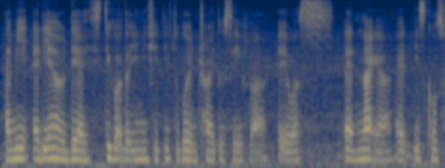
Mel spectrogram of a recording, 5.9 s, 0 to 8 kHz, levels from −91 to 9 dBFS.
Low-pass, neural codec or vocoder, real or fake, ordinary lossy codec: none; none; real; none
